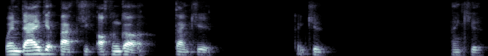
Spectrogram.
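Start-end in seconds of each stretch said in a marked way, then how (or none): 1.7-4.8 small, low thank-yous fading away; mock-humble, ever softer; meek thanks. Worker meekly thanking the boss for a toilet break, fading.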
